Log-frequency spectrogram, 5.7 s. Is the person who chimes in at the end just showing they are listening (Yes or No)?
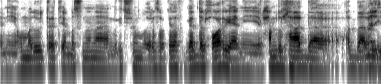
No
